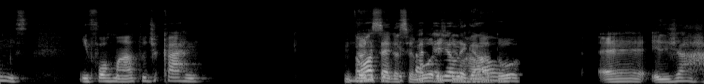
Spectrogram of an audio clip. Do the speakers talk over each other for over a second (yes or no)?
yes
